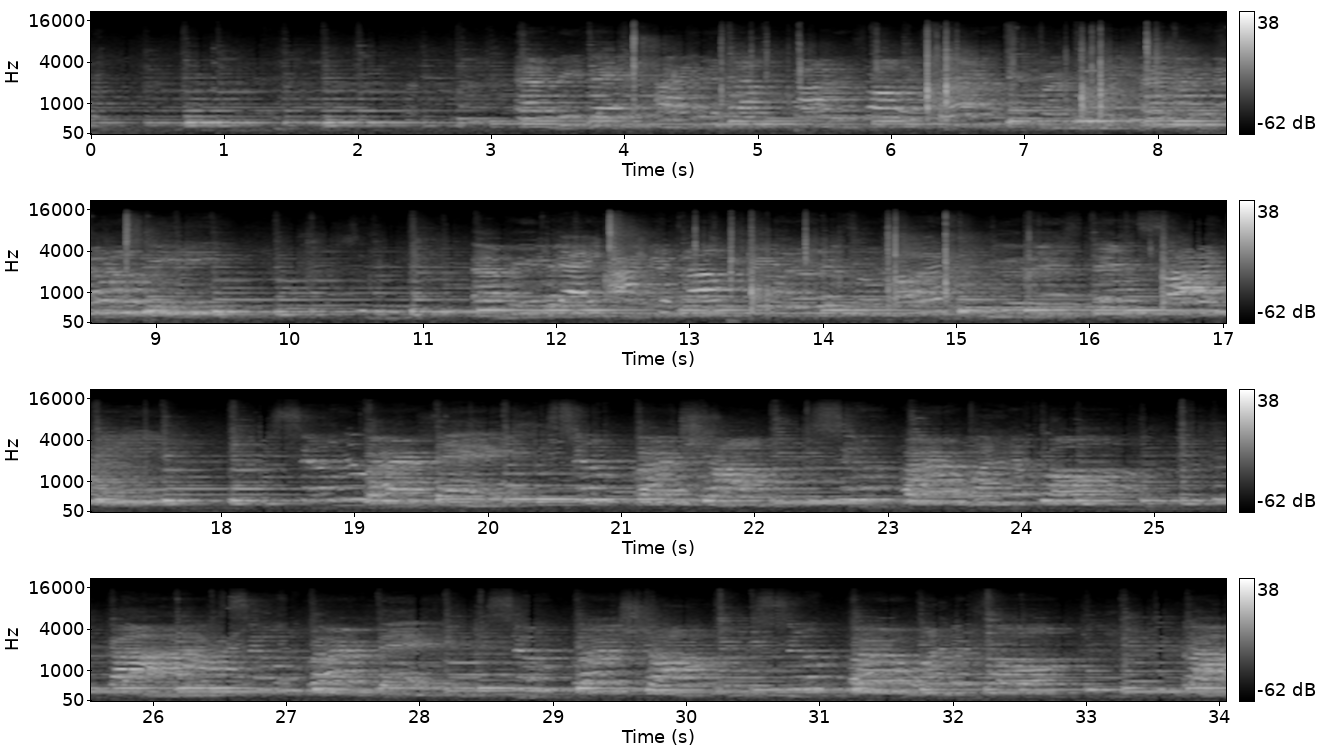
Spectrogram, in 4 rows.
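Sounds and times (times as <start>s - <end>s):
children's choir singing: 0.0s - 34.0s
plucked string accompaniment: 0.0s - 34.0s.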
